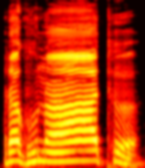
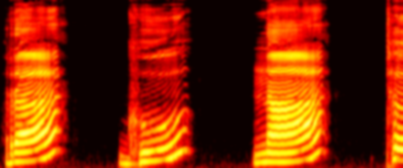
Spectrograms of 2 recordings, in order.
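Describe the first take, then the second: First: रघुनाथ blended slowly, ना held very long; slow whole-word reading of रघुनाथ; syllables joined up. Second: र, घु, ना, थ each isolated, ना long and loud; teacher spelling aloud र - घु - ना - थ; syllable by syllable. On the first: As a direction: stretch the ना in रघुनाथ, then release थ. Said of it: "तो मिलके बन जाएगा". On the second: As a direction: sound out र, घु, ना, थ with pauses. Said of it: "एक एक अक्षर का उच्चारण करके". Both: Shown as a demonstration.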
